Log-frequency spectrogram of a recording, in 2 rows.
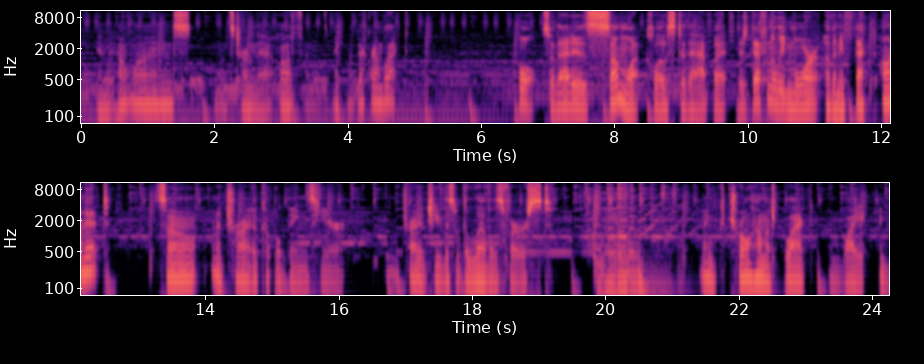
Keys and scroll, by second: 4.5 v, 4.6 space, 5.1 space, 6.6 super+i, 7.6 super+-, 8.3-9.4 typing, 11.5 super+=, 11.8 super+=, 12.2 v, 13.7 space, 13.8 space, 13.9 space, 16.1 super+j, 18.4 space, 18.9 space, 19.0 space, 19.6 super+l.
